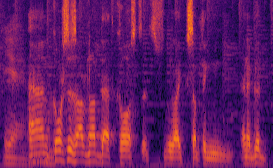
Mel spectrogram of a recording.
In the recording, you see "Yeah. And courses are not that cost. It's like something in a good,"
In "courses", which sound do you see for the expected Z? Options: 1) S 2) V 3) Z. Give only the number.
3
